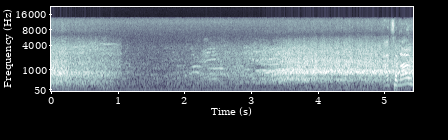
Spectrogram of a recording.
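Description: A large stadium crowd roars, dips and then swells into a loud cheer.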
